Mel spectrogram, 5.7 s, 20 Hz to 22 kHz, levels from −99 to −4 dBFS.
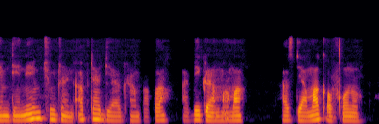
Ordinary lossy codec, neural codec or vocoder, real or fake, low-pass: Opus, 64 kbps; autoencoder, 48 kHz, 128 numbers a frame, DAC-VAE, trained on Japanese speech; fake; 7.2 kHz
